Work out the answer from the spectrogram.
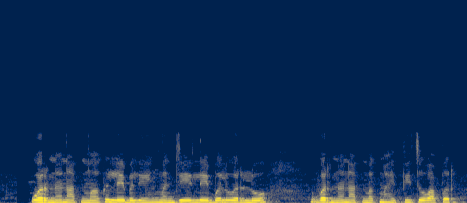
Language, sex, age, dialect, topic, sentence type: Marathi, female, 25-30, Southern Konkan, banking, statement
